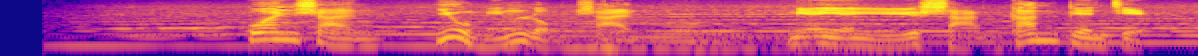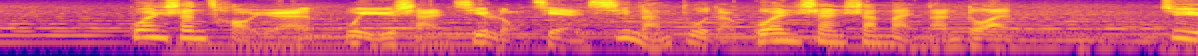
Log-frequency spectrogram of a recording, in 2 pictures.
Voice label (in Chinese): 男 专题 宣传介绍 大气, 国语男声配音; 关山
